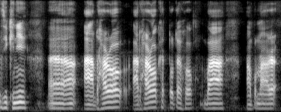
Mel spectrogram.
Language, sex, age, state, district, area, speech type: Assamese, male, 45-60, Assam, Dhemaji, rural, spontaneous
